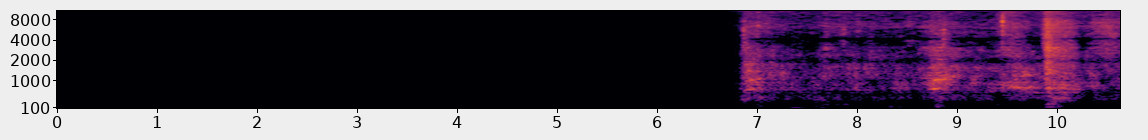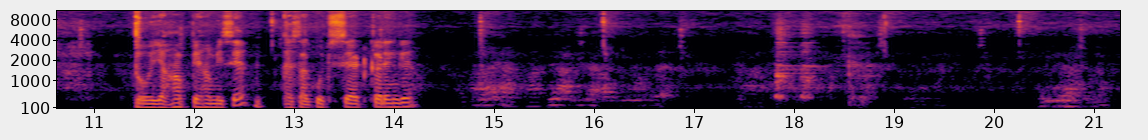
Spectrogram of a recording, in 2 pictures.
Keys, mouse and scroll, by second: 2.3 click, 4.7-5.1 typing, 5.9 click, 9.5 click, 13.1 middle click, 14.0-14.9 scroll up 1, 14.9 click, 16.4 scroll down 1, 17.8 scroll up 1, 18.5 middle click, 20.3 click.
